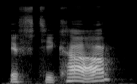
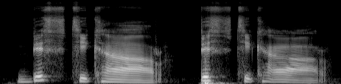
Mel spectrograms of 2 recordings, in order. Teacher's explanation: the Hamza is pronounced because I'm not connecting it. But if I connect it with another letter, then it isn't pronounced. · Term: Hamzat al-Wasl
